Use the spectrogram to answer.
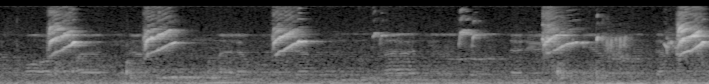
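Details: Canary, nine months old, learning to sing, repeats loud downward-sweeping chirps about once a second, six in all, with a few brief twitters in between.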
